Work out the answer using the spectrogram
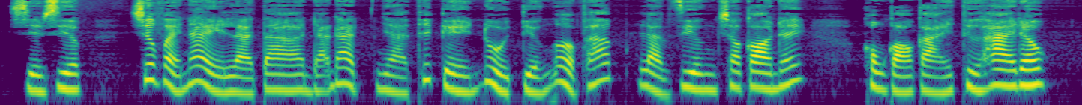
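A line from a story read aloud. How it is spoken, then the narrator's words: Smiling. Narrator (Vietnamese): Chu Tử Lan mỉm cười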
